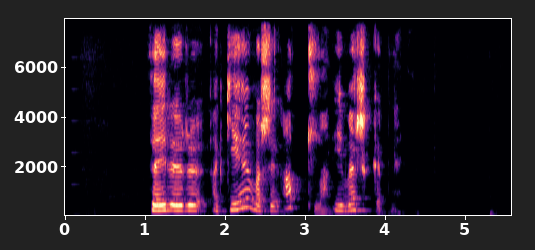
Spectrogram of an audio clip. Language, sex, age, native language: Icelandic, female, 50-59, Icelandic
